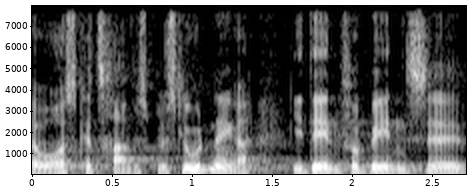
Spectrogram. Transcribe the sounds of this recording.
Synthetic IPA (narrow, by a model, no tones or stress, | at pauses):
ɑjoɒ̽sə̥kʰæt͡sʰʁɑfəsb̥e̝slud̥ne̝ŋ̰ɐ | id̥enfɒ̽b̥e̝n̰l̩sə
